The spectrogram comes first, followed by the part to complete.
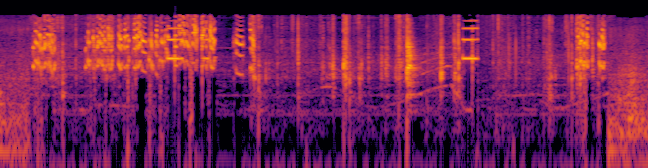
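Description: Kitchen work at a toast shop's contact grill: squeaking and clattering as the grill is worked, with scattered clicks and two short high beeps, one about two seconds in and one about six seconds in.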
